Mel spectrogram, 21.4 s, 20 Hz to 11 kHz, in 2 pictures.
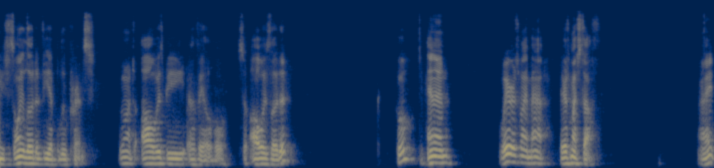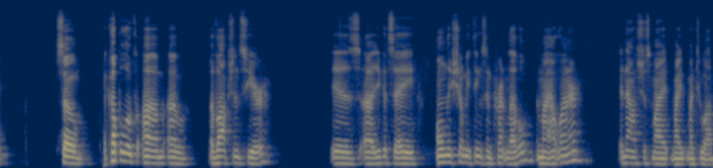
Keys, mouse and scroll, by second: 4.5-6.0 drag, 6.0-12.3 right drag, 6.2 d, 7.5 w, 8.5 d, 9.9 s, 13.3-15.5 drag, 15.6-17.7 drag, 19.3-21.4 drag.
